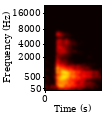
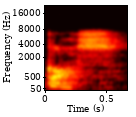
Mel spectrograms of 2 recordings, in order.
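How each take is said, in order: First: The final consonant is soft and T-like. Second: The final consonant is a clear S. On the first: The speaker calls it right. "So this would be like got" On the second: The speaker calls it wrong. "It's not like goss"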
